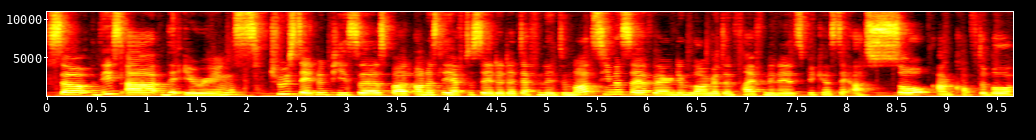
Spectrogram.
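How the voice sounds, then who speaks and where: Over music in the background, a woman with a non-native accent speaks at a fairly quick pace with hardly any pauses, her pitch fairly high and her intonation fairly even. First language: not English. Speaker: fashion YouTuber. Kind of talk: try-on haul review. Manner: casual, conversational.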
